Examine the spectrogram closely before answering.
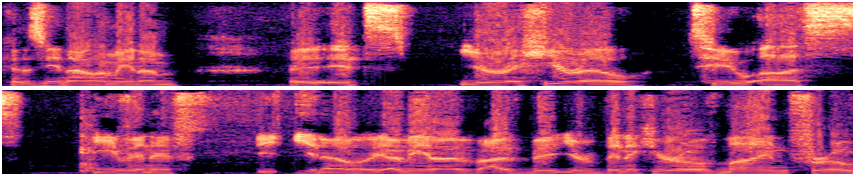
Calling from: Seattle, Washington, United States; I'm in Seattle, Washington.

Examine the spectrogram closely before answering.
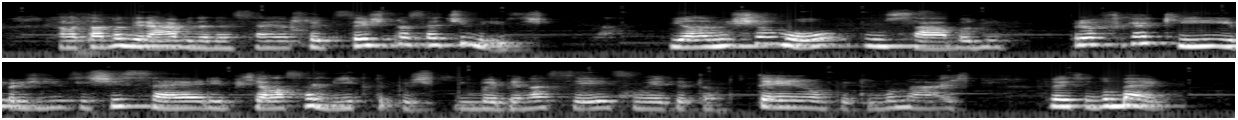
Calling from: Rio de Janeiro, Brazil; tenho 20 anos, sou do Rio de Janeiro, capital.

